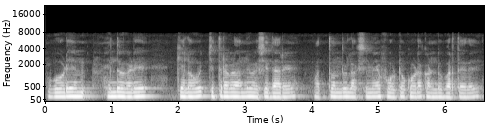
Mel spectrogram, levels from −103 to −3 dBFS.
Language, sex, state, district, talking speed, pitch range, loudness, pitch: Kannada, male, Karnataka, Bidar, 100 wpm, 135-140 Hz, -14 LUFS, 140 Hz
